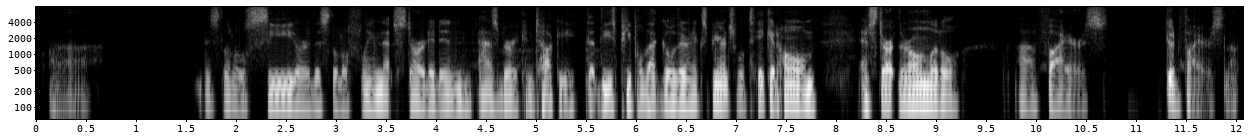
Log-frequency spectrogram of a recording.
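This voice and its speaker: A man's voice: lowish voice, moderate pace, a little mellow, no room sound, clean studio sound. A man from Canada hosting a live stream, talking casually in an earnest, reflective way. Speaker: livestream host.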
